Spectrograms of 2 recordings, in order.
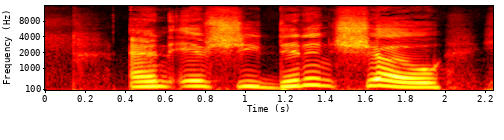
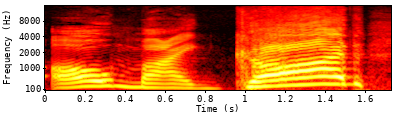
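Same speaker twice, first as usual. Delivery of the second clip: loud, drawn-out cry of shock; horrified exclamation; 8 dB louder, slower than usual. Acted. Diner seeing a man land outside the restaurant, horrified. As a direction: act out slow, rising horror, loud on the last word.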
